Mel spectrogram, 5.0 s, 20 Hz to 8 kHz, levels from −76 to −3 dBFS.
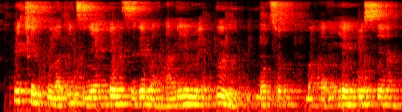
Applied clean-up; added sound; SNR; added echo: neural separator model SepFormer DNS4.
